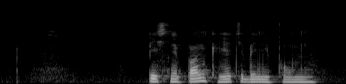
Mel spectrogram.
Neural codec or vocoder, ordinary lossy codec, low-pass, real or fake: none; AAC, 48 kbps; 7.2 kHz; real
